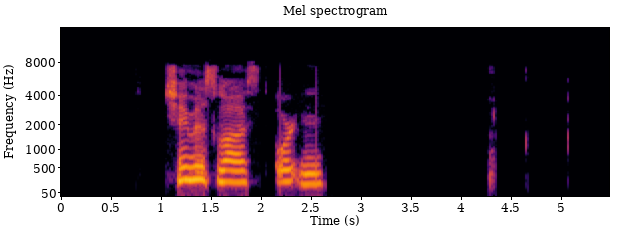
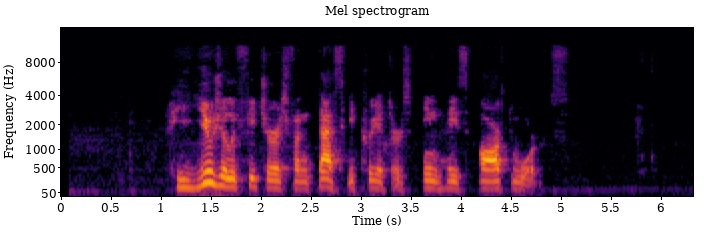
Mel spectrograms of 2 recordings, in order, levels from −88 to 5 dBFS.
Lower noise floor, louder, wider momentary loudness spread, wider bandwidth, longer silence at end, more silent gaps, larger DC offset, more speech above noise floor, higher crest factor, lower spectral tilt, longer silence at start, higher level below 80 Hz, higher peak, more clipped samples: first, under -90 dBFS vs -72 dBFS; first, -16 LUFS vs -21 LUFS; second, 10 LU vs 18 LU; second, 7.8 kHz vs 11.5 kHz; second, 1.15 s vs 1.6 s; first, 1.99-2.12 s, 2.70-4.25 s vs none; neither; first, over 75 dB vs 51 dB; about the same, 18 dB vs 22 dB; second, -4.5 dB/octave vs -7 dB/octave; about the same, 1.05 s vs 1.1 s; about the same, -64 dBFS vs -64 dBFS; about the same, -2 dBFS vs -2 dBFS; neither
